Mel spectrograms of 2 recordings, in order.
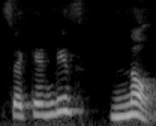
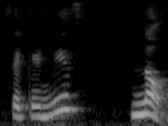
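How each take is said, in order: The two takes are said the same way.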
